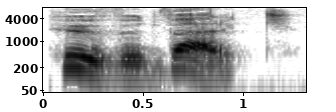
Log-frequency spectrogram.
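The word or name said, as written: huvudvärk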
